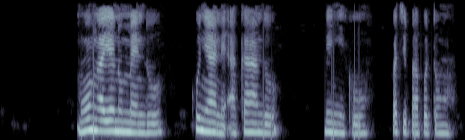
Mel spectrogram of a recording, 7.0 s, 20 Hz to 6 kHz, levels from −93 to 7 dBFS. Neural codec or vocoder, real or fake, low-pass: none; real; 5.4 kHz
